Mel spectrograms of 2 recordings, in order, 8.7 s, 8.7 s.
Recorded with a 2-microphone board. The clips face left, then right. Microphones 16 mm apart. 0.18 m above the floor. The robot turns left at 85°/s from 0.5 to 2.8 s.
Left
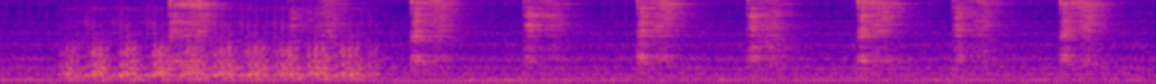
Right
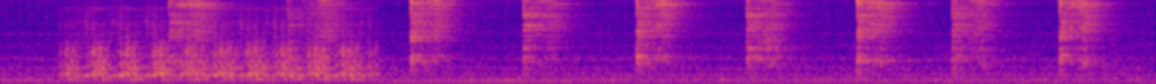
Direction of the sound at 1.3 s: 25° left (ahead or behind).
